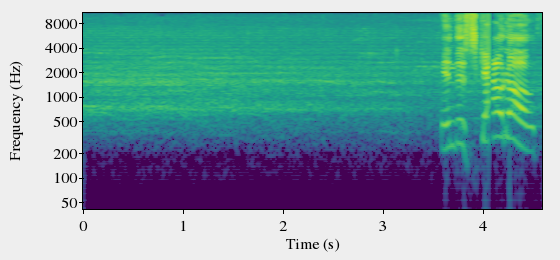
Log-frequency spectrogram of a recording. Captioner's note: applause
